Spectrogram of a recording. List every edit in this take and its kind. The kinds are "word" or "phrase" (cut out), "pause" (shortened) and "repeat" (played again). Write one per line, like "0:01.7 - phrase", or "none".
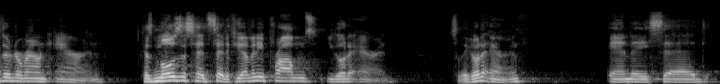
none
